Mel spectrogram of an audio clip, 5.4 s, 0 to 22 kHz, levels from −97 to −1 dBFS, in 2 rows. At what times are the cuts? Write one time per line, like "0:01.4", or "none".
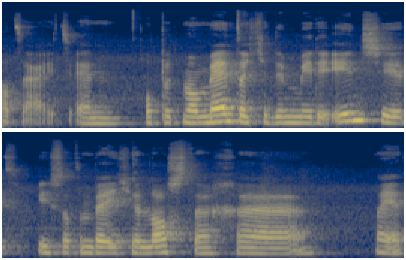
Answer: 0:02.9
